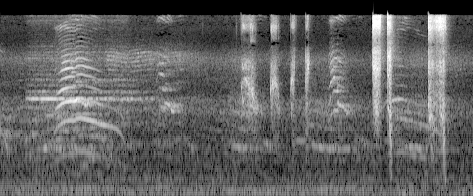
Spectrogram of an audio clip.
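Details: Persian cat and adopted kittens out in a garden, watching rabbits; a pair of high, bending meows early on, then softer mews mixed with sharp rustling clicks toward the end.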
